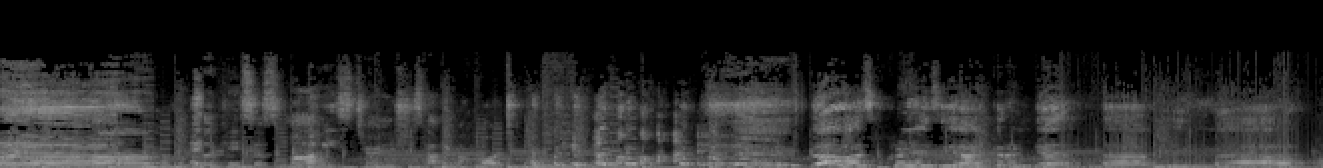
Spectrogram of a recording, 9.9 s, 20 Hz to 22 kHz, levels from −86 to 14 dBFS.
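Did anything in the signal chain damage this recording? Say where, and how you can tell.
Yes, at the driver or buffer stage, from 7.94 s to the end of the clip. A steady buzz at about 92 Hz appears, and the sound slows to 0.53 times speed while keeping roughly normal pitch. This is a block size mismatch (padded). Short written blocks, which fits 256 samples, are zero-filled to a longer read size, inserting a gap per block.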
